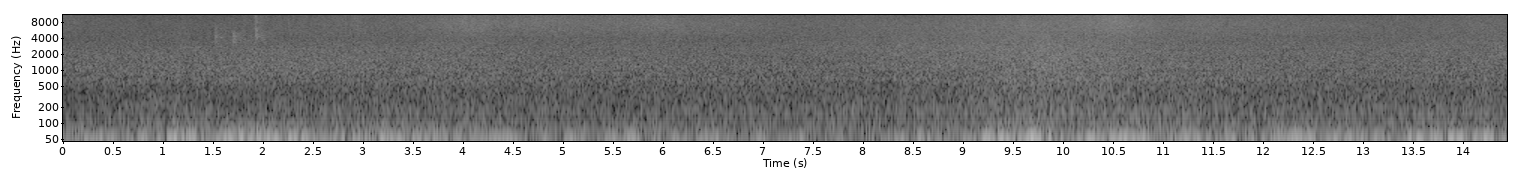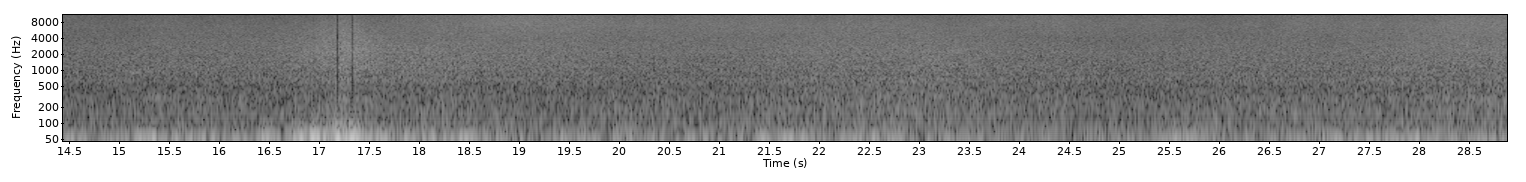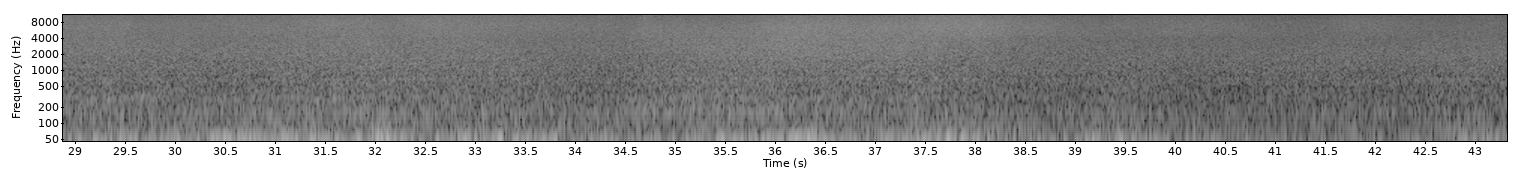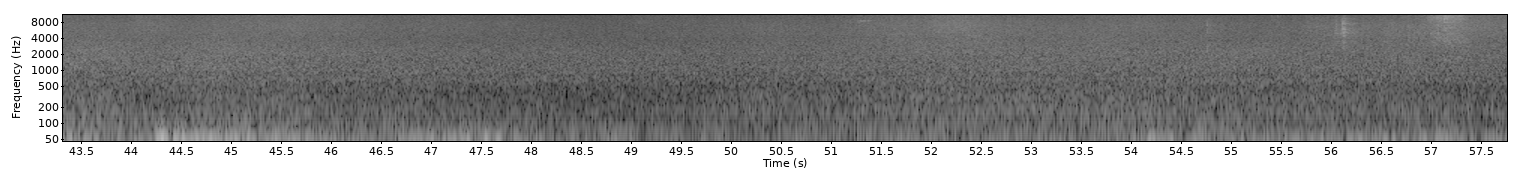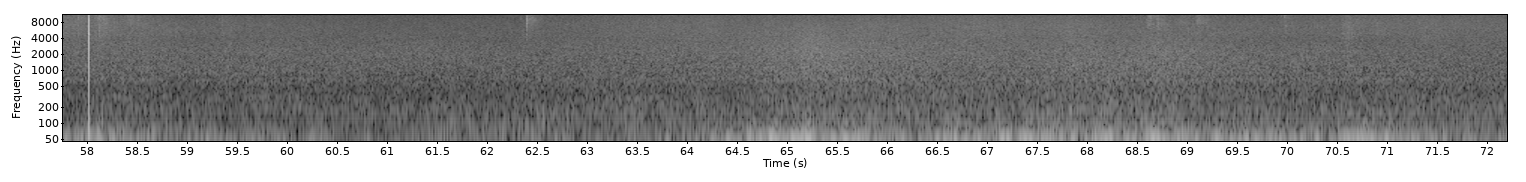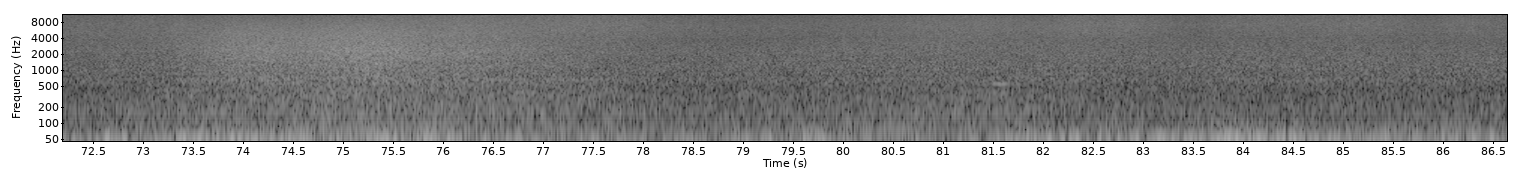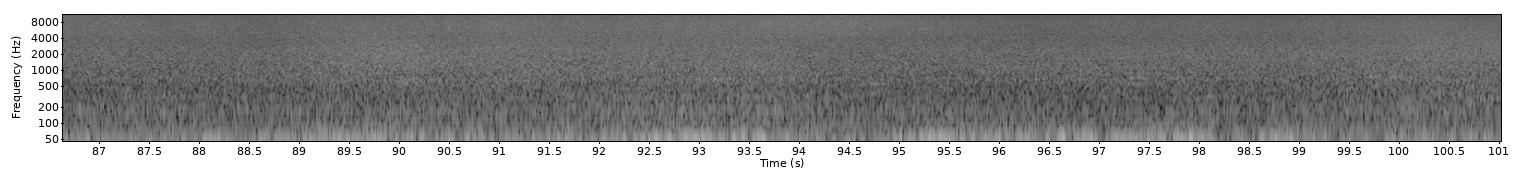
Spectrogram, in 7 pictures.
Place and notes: church, migojnice, slovenija - arched atrium
night sonic scape, full moon, strong wind all around, from within the atrium
Griže, Slovenia, 15 February 2014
